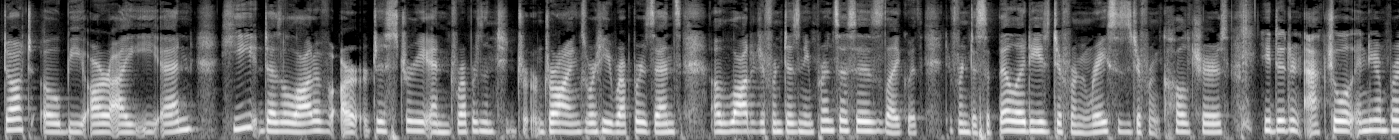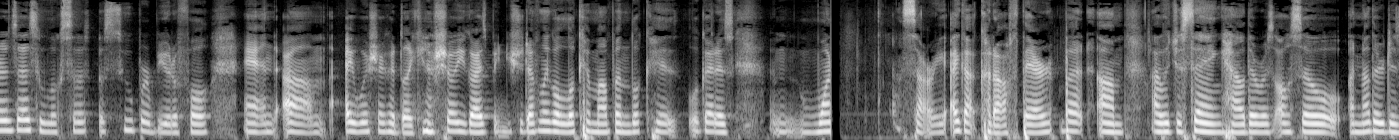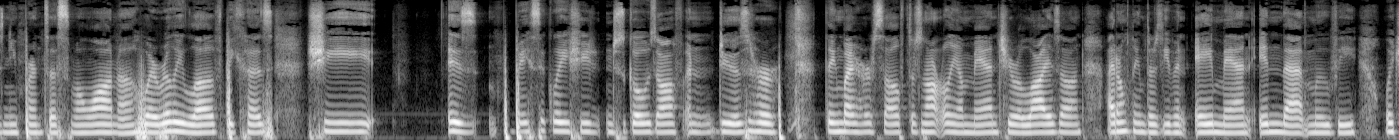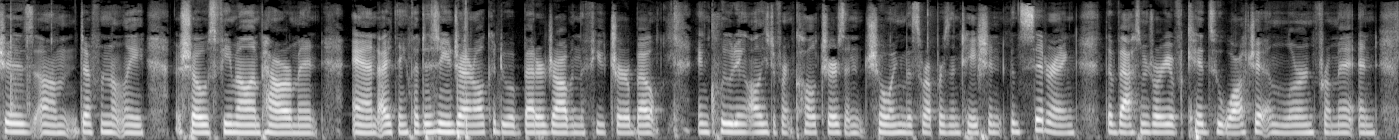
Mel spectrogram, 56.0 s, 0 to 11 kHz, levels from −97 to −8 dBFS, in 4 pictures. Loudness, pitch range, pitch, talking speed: -19 LUFS, 190-210 Hz, 200 Hz, 185 wpm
